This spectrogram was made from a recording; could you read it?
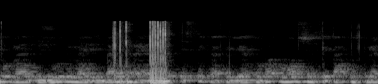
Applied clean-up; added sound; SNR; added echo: none; Packing tape, duct tape / Tearing; 2 dB; reverberation time 0.6 s.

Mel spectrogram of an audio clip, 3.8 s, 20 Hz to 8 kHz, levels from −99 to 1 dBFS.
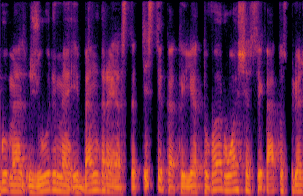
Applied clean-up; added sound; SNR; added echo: none; none; none; none.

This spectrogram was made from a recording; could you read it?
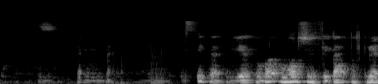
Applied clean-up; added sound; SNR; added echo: neural mask model DeepFilterNet 3.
